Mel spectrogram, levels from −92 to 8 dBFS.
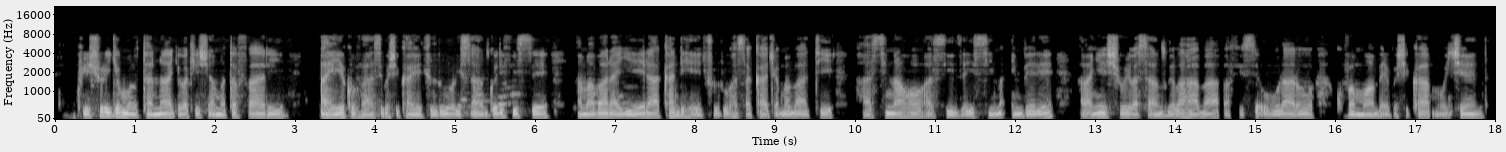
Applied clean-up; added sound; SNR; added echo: none; none; none; none.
